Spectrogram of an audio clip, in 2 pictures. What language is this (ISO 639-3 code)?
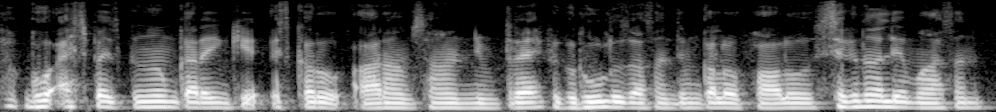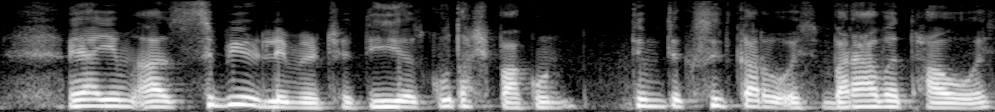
kas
